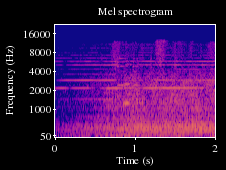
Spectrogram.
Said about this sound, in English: ABC Toowoomba reporter Peter Gunders caught up with Matt Handley, the lead pilot of a formation of 4 Australian warbirds that flew across Queensland's Darling Downs today.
